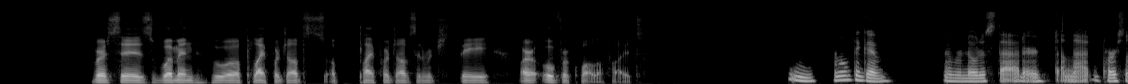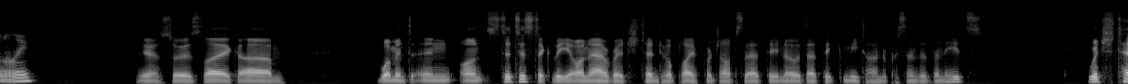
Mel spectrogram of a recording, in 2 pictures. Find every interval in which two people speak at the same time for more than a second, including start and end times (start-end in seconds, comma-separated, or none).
none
